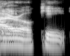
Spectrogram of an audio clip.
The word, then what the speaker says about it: spirochete: Is it spirochete? How do you say it? – Spirochete. Yeah. – Spirochete.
